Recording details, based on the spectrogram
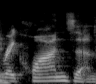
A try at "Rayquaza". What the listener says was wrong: I think you added an N.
